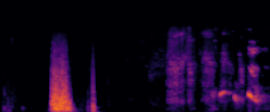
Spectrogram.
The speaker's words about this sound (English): Wait. Everybody blow on my dice real quick.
